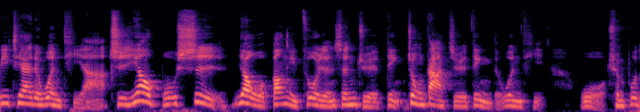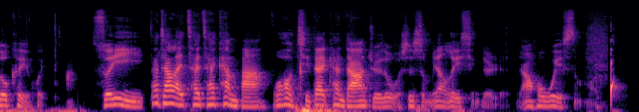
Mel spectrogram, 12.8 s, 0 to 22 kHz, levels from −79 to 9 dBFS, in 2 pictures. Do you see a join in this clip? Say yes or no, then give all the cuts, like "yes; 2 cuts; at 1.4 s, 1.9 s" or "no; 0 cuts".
no; 0 cuts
